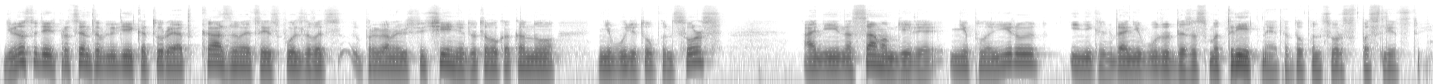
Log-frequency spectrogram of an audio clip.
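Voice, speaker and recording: A man's voice: medium pitch, fairly even intonation, moderate pace, mellow. A man from Russia, an author and programmer, talking casually to viewers in a rambling, explanatory way and demonstrating English pronunciation.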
